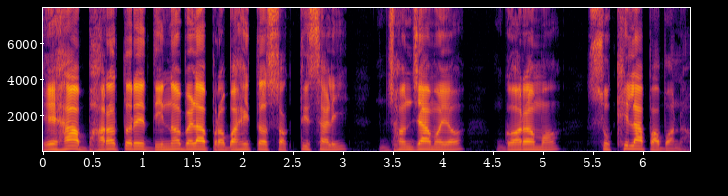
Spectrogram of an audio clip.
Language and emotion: Odia, neutral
